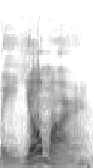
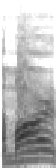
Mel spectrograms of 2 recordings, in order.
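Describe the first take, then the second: First: The name begins with a Y sound. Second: The name begins with an L sound. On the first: The speaker calls it right. "It's Yo and Mar" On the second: The speaker calls it wrong. "where do you see an L in there?"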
